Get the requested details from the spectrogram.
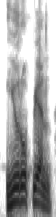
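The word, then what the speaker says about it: European: प्रयोग करते हैं जैसे यूरोपियन यानी यह ई से शुरू हो रहा है लेकिन ई साइलेंट रहती है और य से हम इसका उच्चारण करते हैं इसलिए हमें एक की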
